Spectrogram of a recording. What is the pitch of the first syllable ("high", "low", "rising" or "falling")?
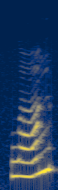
rising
